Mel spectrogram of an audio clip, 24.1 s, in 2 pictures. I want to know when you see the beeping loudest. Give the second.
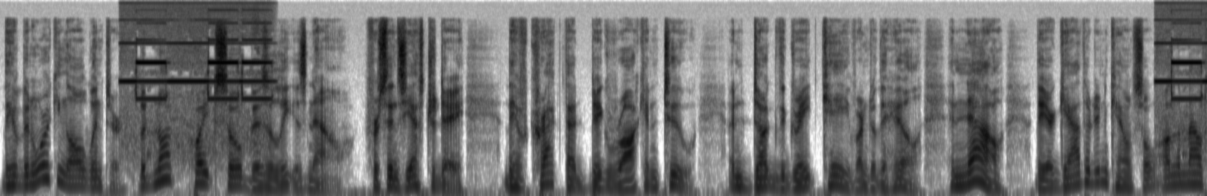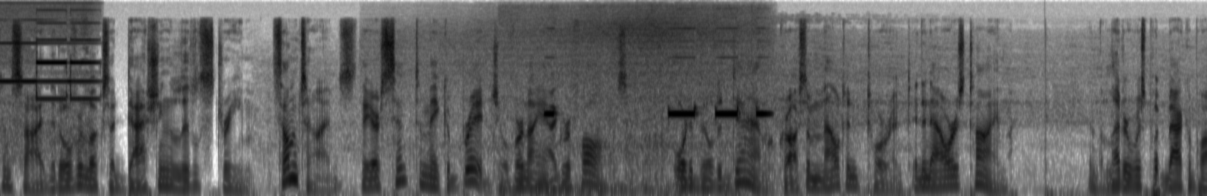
19 s.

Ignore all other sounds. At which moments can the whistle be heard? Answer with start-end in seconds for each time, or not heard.
not heard.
